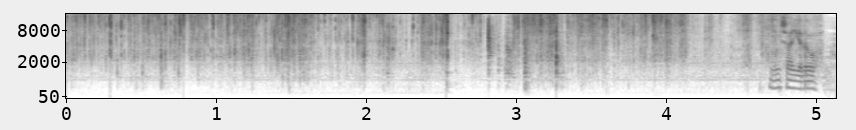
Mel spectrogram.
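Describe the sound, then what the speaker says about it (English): A small 1byone Wireless N 300 Mbps router is pulled from a plastic bag, with continuous crinkling and rustling of plastic, sharp clicks and taps, and a short voice near the end. "Let's go ahead and get it out of this plastic bag."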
